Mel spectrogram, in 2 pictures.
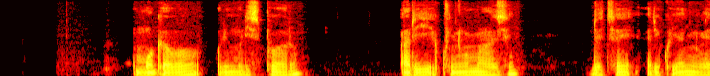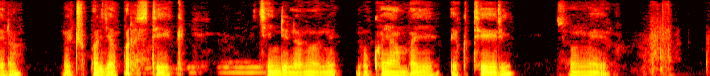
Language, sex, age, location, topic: Kinyarwanda, male, 18-24, Huye, health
